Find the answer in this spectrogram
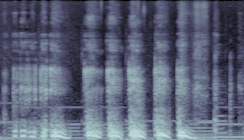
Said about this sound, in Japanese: めちゃ咳払いして。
